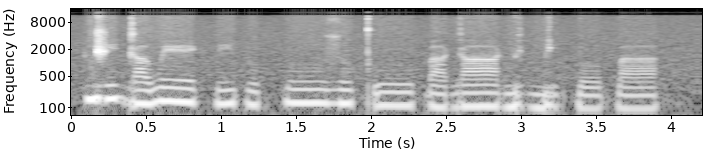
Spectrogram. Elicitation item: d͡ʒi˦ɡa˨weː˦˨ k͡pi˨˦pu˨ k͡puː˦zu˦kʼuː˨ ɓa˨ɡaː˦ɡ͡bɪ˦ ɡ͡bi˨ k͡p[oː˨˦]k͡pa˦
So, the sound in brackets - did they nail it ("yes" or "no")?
no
